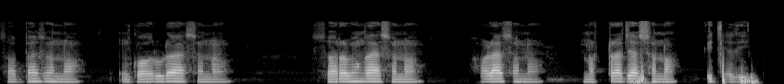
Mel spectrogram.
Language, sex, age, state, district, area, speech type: Odia, male, 18-30, Odisha, Nayagarh, rural, spontaneous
